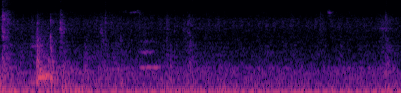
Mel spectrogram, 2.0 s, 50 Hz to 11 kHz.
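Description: Toyota FJ40 Land Cruiser's straight-six engine running steadily on an off-road trail, a low even drone heard from inside the open cabin.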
